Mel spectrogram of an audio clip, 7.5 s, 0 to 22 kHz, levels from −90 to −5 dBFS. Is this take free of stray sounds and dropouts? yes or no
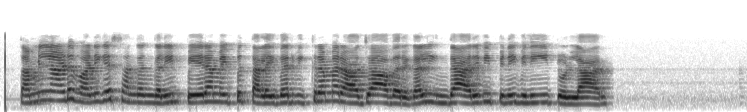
yes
